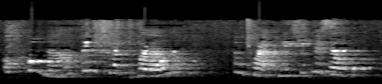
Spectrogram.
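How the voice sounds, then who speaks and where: Actress playing earnest young Victorian maid, very high bright voice, deferential, stage drama, distant echoey hall. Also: female voice, animated, slow, slight background noise, heavily acted. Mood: earnest, concerned. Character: eager, polite young Victorian female protégée and maid. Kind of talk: staged play reading.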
